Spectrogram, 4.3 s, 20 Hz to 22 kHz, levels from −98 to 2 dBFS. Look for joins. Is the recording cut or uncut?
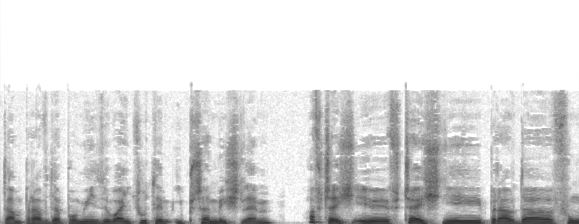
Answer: uncut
